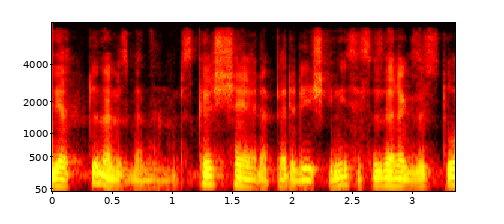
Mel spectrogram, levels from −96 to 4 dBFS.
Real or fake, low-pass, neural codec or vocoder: fake; 7.2 kHz; codec, 16 kHz, 4 kbps, FreqCodec, smaller model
